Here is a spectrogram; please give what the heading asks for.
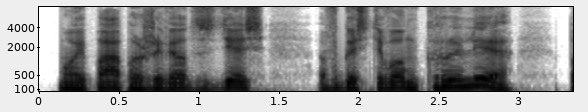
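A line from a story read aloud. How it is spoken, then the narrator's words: Trembling voice. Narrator (Russian): повторил Джейсон дрожащим голосом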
